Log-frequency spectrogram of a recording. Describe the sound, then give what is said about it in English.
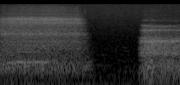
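A deep cleansing breath during a guided meditation: a long, airy inhale, then a brief quiet pause, then a full, breathy exhale. “Let's begin by taking a deep, cleansing breath together”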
